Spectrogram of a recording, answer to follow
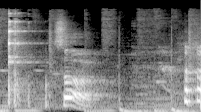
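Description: A metal spoon clinks once against a dish, a single sharp clink with a short ringing tail, as it is set back after spooning desiccated coconut.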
